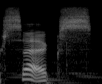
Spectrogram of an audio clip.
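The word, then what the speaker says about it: seks: Funnily enough, in Danish, 6 is pronounced sex, yeah.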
